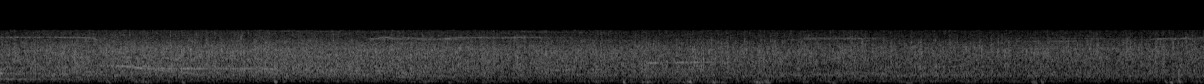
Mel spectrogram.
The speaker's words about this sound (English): Please keep clapping for them.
